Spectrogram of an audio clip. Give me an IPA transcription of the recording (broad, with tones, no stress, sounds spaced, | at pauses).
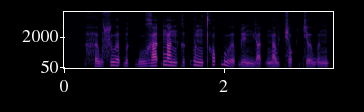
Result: h ə˨˩˦ w s u˧ ə̯ ɓ ə˨˩ k̚ w u˧ ɣ a˦˥ t̚ ŋ a˧ n k ə˦˥ k̚ v ə˧˥ ŋ t̪ʰ ɔ˦˥ p̚ w u˨˩˨ ə̯ ɓ e˨˩ ŋ j a˨˩ t̚ ŋ a˧ w c ɔ˨˩ k̚ c əː˨˩ w ə˧ ŋ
